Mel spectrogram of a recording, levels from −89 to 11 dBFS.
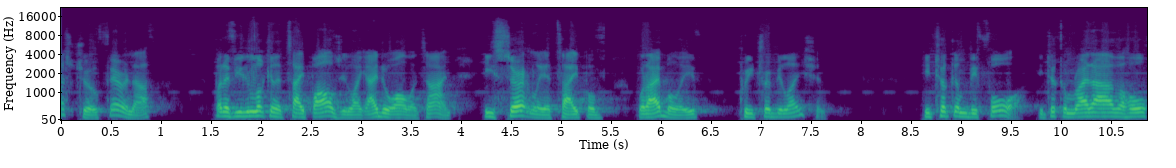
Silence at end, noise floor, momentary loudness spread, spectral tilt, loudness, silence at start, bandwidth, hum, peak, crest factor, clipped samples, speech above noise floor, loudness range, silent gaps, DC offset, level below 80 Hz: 0 s; -74 dBFS; 12 LU; -7.5 dB/octave; -24 LUFS; 0 s; 13 kHz; none; -6 dBFS; 18 dB; under 0.1%; 51 dB; 5 LU; none; under 0.1%; -62 dBFS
